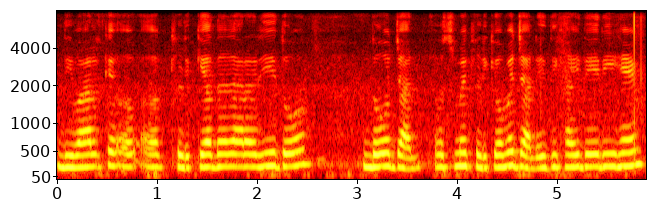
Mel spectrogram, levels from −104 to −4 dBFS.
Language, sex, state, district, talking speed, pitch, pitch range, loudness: Hindi, female, Bihar, Bhagalpur, 195 wpm, 225 Hz, 215-235 Hz, -27 LUFS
